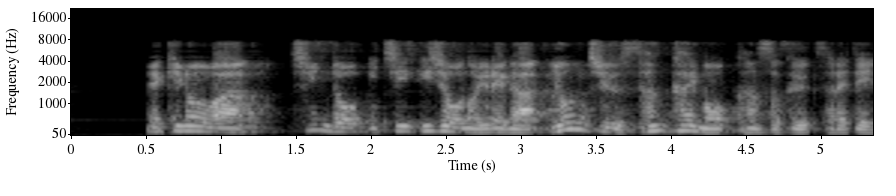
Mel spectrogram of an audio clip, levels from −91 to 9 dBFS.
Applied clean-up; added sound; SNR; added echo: neural mask model DeepFilterNet 3.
